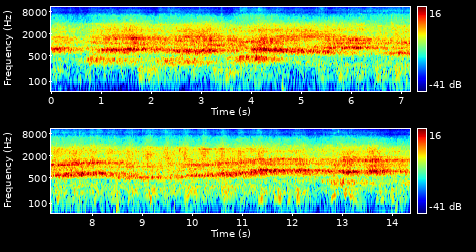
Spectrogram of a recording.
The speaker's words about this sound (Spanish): Así, tal cual, lo han escuchado. Esa es la afición del Sevilla en cuanto el árbitro Hernández ha pitado el final.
